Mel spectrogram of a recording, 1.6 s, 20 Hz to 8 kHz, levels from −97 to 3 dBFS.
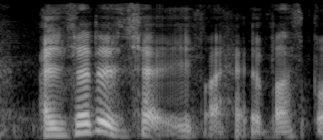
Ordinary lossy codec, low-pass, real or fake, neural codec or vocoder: none; 7.2 kHz; fake; codec, 44.1 kHz, 3.4 kbps, Pupu-Codec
